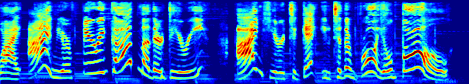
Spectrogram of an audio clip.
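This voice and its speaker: In a cartoonish character voice, a female-sounding voice with a high pitch speaks at a fairly slow pace while faint music plays in the background. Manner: sweet, calls people dearie.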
